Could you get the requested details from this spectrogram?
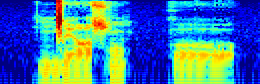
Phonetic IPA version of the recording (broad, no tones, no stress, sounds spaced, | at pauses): ŋ͡ǀ ɛ sˤ ũ kː ɔ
